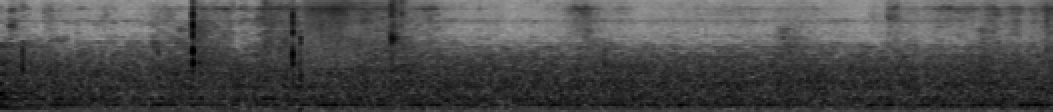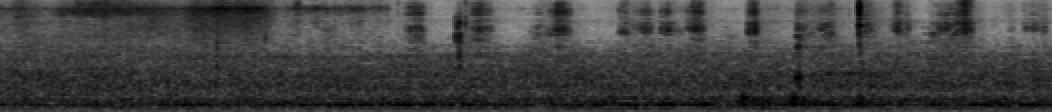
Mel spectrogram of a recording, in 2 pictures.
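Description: Pen writing by hand on paper during a Hindi agriculture lesson on protein, a steady faint scratching that runs throughout under low room noise.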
